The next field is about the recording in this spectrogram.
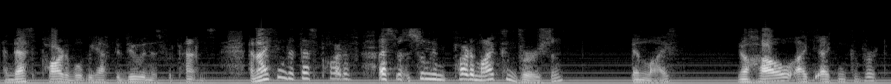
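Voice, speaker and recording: Lively-pitched man giving a rambling talk. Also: brisk, muffled recording, faint music behind. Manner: conversational, rambling, self-deprecating, chuckles often. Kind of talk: informal spiritual teaching with audience questions. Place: meeting room with a live audience.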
